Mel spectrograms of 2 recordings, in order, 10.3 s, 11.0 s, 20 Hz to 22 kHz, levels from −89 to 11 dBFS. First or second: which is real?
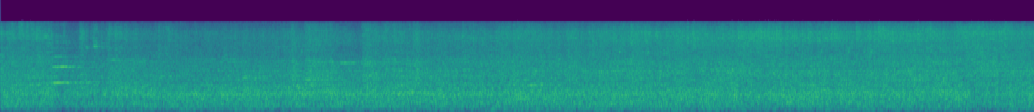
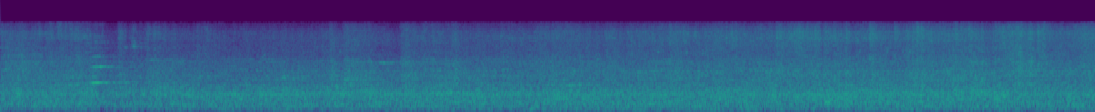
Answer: first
